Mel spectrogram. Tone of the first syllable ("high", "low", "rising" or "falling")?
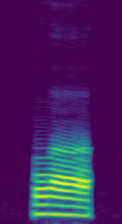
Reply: low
